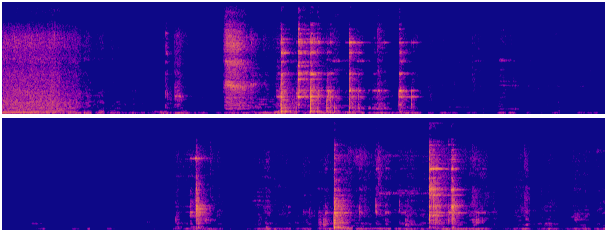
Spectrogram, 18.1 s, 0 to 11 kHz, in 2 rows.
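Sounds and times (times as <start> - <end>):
steel tools clanking: 13.7 - 16.3.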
